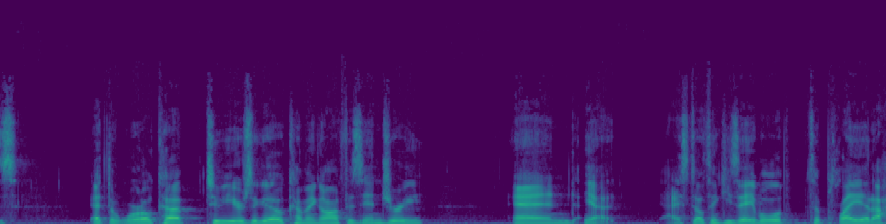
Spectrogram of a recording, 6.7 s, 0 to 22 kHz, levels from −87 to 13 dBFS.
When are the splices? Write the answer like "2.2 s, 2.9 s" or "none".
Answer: 4.4 s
